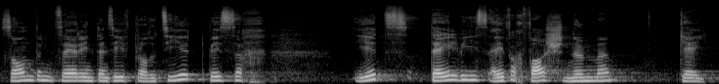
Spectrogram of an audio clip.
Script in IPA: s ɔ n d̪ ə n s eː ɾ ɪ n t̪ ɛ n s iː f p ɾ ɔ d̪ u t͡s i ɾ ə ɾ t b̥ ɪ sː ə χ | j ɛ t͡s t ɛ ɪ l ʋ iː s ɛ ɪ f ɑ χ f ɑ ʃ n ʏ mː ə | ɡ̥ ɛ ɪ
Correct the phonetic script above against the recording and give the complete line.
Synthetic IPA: s ɔ n d̪ ə n s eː ɾ ɪ n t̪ ɛ n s iː f p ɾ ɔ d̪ u t͡s i ə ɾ t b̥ ɪ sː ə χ | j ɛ t͡s t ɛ ɪ l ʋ iː s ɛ ɪ f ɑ χ f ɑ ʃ n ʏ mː ə | ɡ̥ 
